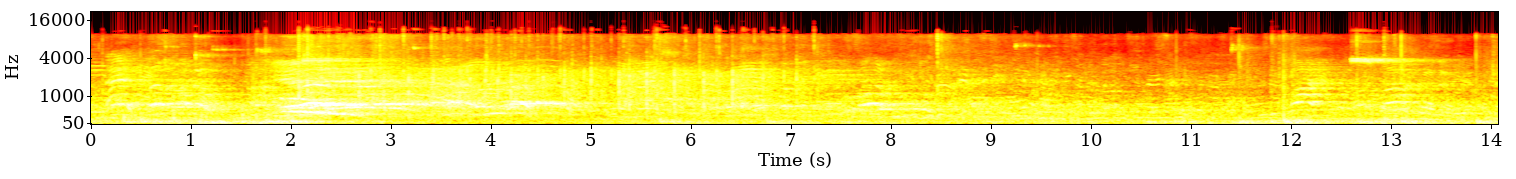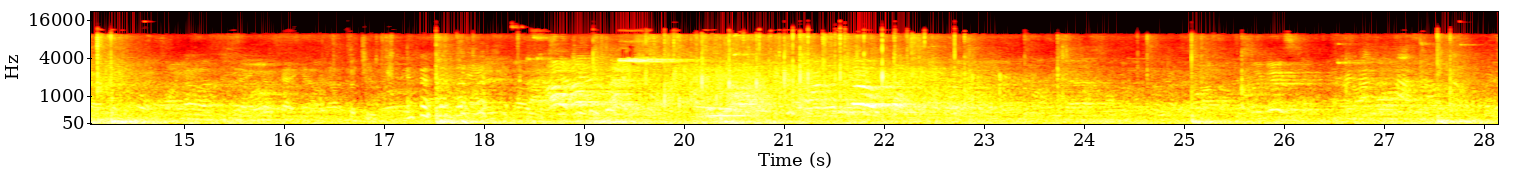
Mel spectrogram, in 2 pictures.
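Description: A volleyball is struck by hand.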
